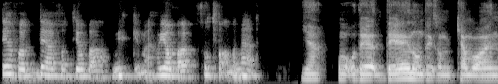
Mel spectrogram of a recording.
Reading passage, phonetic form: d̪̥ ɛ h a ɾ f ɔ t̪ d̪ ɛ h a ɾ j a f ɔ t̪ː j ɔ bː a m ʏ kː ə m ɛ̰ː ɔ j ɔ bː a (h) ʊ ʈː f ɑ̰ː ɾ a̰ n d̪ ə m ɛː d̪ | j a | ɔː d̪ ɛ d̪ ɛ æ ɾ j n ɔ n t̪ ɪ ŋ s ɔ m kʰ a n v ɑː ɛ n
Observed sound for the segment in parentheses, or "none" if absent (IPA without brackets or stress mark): f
